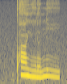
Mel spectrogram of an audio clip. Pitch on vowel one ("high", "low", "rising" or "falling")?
high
